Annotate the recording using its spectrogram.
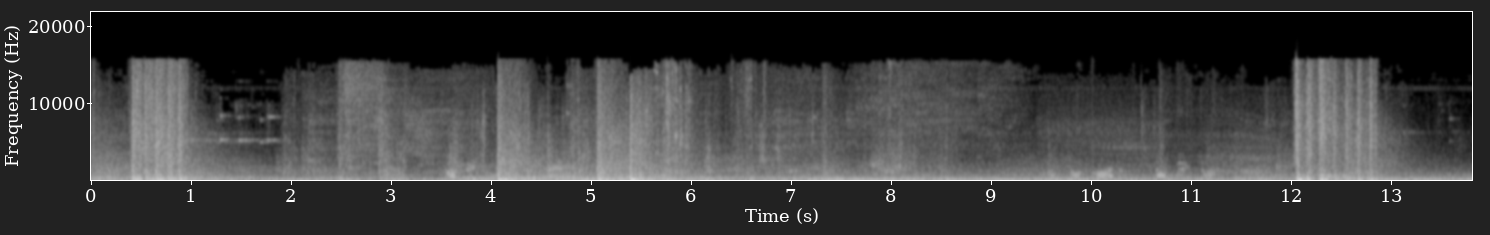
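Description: Gunfire rattles in short, loud bursts.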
